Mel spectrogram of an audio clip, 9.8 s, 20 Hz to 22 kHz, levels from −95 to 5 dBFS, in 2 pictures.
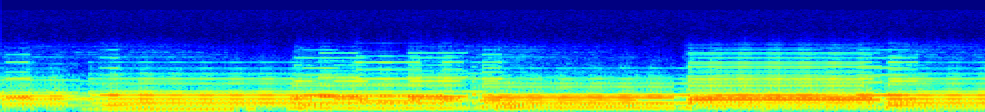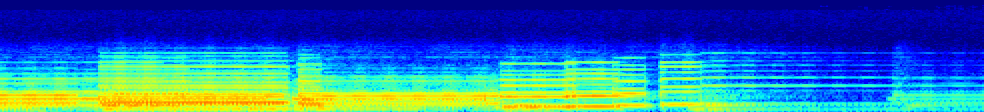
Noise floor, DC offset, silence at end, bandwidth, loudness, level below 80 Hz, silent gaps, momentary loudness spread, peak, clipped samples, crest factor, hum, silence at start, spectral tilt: -51 dBFS; under 0.1%; 0.25 s; 5.4 kHz; -22 LUFS; -52 dBFS; none; 8 LU; -8 dBFS; under 0.1%; 14 dB; none; 0 s; -10 dB/octave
